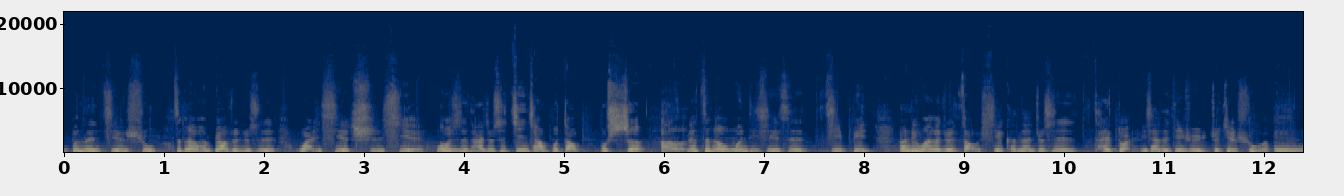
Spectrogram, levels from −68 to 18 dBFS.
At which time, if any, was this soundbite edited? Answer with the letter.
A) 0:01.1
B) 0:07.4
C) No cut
A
